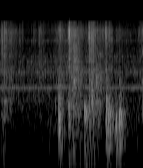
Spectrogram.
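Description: Weimaraner dogs moving about: a few faint, irregular taps and clicks in the second half, like paws and claws on the floor.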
